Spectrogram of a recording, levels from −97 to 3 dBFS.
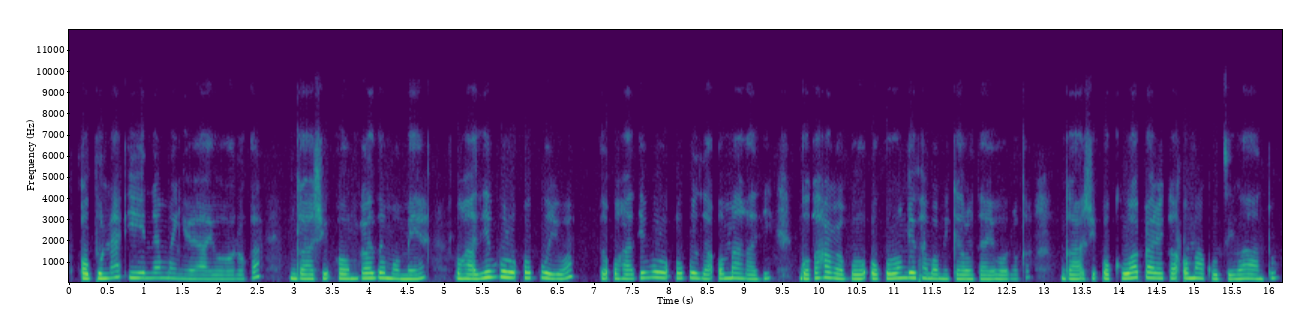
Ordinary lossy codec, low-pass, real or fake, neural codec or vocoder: Opus, 32 kbps; 7.2 kHz; fake; codec, 16 kHz, 4 kbps, FunCodec, trained on Chinese and English, 50 frames a second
